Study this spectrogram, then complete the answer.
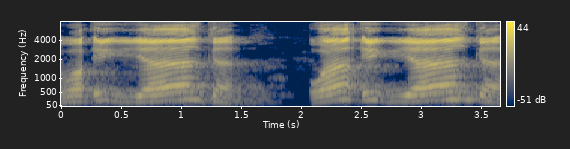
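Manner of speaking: ওয়া ইয়াকা slowly, ya pressed and held; doubled y. Shown as a demonstration. Teacher demonstrating the shadda again. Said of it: "এক আলিফ পরিমাণ টান দিয়ে পড়তে হবে".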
